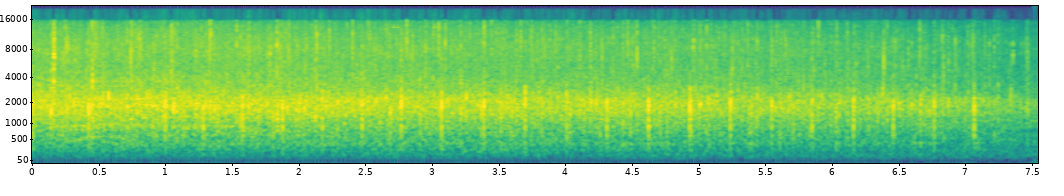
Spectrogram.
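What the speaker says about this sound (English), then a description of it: "So I'm hoping you can also join me in a round of applause for these 7 graduating students." A university commencement audience gives a sustained round of applause, a dense patter of many hands clapping at moderate distance, slowly easing off toward the end with no talk over it.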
